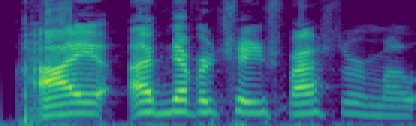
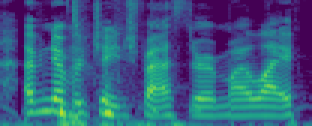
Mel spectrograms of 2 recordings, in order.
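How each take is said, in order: First: Talking round an ice cube, a bit muffled; words said past a cube of ice in the mouth. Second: Said in the usual way. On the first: Real, not acted. Telling the quick change story with an ice cube in her mouth. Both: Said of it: "sorry, I have an ice cube in my mouth".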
